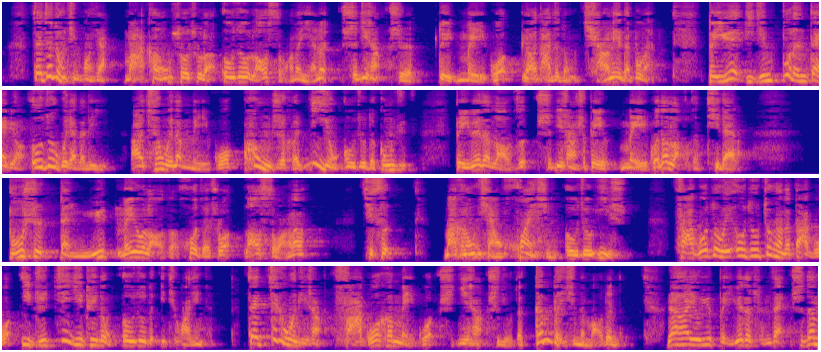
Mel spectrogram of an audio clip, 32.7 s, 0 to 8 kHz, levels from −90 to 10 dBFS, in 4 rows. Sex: male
